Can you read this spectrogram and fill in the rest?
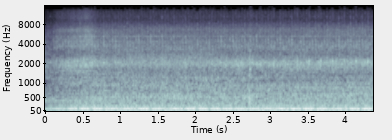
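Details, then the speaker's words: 1997 Honda Civic EX, D16Y8 VTEC, cylinder 2 misfire: idle stumbles about once a second; a foreign piece from a spark plug socket was stuck in the plug wire boot, and after removal it still runs rough because the boot is damaged. "let's see what happens now yeah it's still running like [ __ ] cuz now that boot's all [ __ ] up"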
